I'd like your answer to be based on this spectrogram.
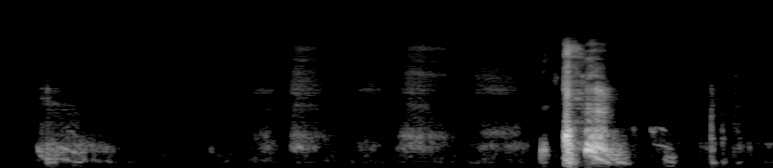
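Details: Mostly quiet breathing, then one forceful, harsh cough burst with a brief catch before it. This is a productive cough in cystic fibrosis during lower-lobe chest therapy, with rattling in the chest.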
